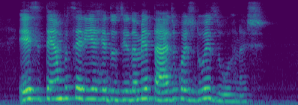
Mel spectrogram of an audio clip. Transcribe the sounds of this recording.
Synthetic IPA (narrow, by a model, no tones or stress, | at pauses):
esɪt̪ẽmpʊseɾiɐɦed̪uzid̪ʊɐmet̪ad͡ʒɪkõɐzd̪uɐzuɾnɐs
